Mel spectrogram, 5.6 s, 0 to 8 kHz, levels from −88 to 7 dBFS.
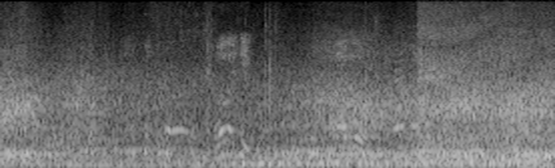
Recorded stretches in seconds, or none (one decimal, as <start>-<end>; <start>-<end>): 0.0-5.6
